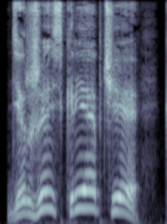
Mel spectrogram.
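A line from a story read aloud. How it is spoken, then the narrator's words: Shout. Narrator (Russian): крикнул Фиро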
